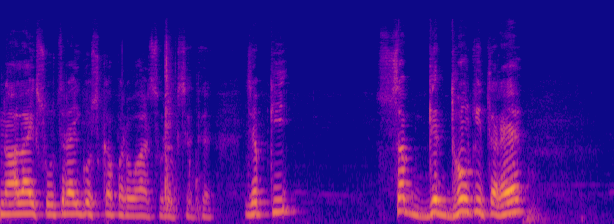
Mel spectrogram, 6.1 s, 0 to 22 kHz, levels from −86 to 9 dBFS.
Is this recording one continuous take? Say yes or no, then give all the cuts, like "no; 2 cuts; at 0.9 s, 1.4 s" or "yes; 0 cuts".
yes; 0 cuts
